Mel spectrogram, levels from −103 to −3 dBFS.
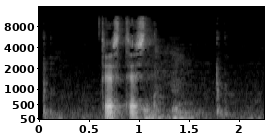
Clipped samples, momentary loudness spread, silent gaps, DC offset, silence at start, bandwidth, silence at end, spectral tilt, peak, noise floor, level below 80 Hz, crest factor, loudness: under 0.1%; 17 LU; none; under 0.1%; 0.05 s; 11.5 kHz; 0.7 s; -4 dB/octave; -18 dBFS; -68 dBFS; -56 dBFS; 24 dB; -37 LUFS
